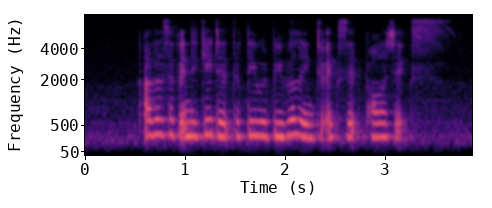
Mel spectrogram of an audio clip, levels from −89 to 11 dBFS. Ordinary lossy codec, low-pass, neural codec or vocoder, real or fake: none; 7.2 kHz; none; real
